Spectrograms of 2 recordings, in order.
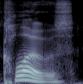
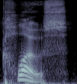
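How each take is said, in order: First: The final consonant is a buzzing z sound. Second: The final consonant is a hissing s sound. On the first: To shut, as in shutting a door. "the S would be representing its second sound" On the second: Near, as in a narrow escape. "The top word is the way I just pronounced it"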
